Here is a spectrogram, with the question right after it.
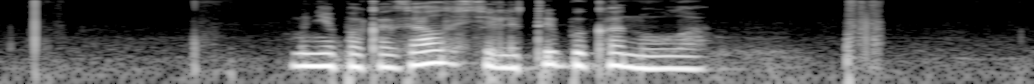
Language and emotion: Russian, neutral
